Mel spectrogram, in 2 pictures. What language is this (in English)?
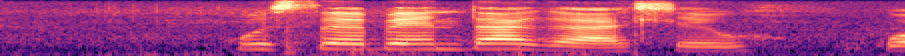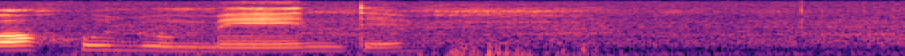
Swati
